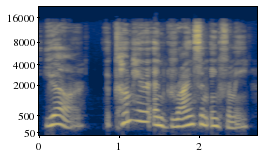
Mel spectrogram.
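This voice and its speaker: Woman doing a cool composed noble lady, low and flat-toned, mellow. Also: normal speed, husky, no echo, clean studio sound. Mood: firm. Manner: low, bland and controlled. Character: composed young noblewoman, calm and reserved.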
